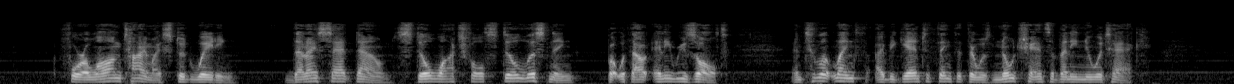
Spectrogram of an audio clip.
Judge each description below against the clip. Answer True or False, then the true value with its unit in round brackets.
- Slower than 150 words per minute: False (170 wpm)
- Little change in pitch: False (3.4 semitones)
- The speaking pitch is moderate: False (125 Hz)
